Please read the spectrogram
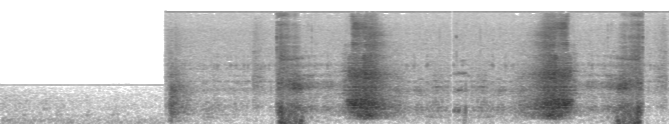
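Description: Compressed-air blow gun fired in short blasts: a sharp burst about a second in, two longer hissing blasts, and another sharp burst near the end.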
